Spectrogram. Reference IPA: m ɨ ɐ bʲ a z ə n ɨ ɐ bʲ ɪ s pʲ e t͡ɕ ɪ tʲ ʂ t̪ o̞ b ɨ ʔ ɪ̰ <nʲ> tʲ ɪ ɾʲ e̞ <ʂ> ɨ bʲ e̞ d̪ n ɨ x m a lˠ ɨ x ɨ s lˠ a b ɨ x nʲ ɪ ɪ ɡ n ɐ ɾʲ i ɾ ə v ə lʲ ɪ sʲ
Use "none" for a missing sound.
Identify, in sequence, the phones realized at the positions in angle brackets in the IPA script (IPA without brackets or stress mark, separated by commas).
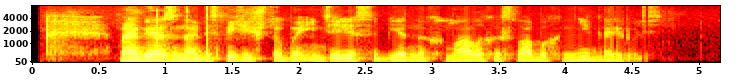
nʲ, s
